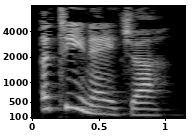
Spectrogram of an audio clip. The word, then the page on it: a teenager: British English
